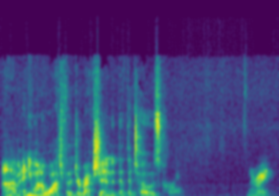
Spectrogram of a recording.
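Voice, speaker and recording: A woman's voice: mid-range voice, moderate pace, fairly bright tone. A woman clinical instructor explaining an exam demonstration step by step. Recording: roomy echo, distant mic.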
